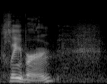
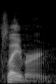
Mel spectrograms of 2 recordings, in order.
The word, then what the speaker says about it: Cleburne: in Texas, it's pronounced Cleburne, I think. And as the name of a general in the Confederate Army, it was pronounced Claiborne, even though it's spelled the same way.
